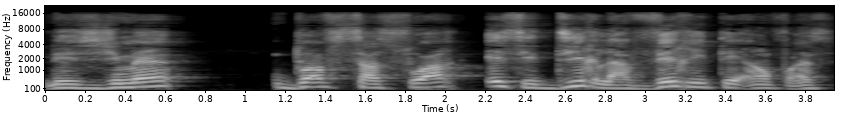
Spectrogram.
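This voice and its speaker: Somewhat breathy and animated in tone, a man speaks at a fairly high pitch with ordinary variation in a very clean recording with a silent background. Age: 20s. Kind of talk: heated debate. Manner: halting.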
